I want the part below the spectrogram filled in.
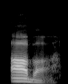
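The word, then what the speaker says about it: אבא: And this would be pronounced aba. Aba. Modern Hebrew uses this term for father or dad.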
